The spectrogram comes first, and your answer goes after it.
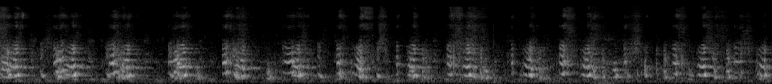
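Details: Two-week-old Bernese Mountain Dog pups calling indoors, a rhythmic run of brief nasal squeals and whines, each lasting a fraction of a second, coming in close succession from more than one puppy.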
